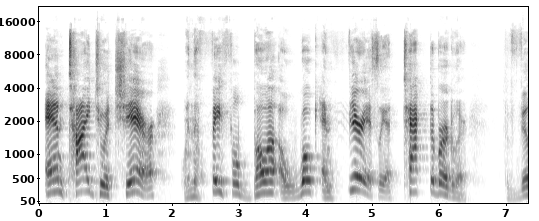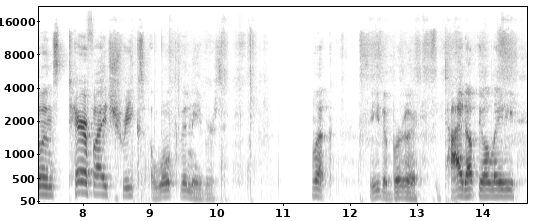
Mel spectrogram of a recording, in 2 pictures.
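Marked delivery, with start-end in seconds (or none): 0.1-10.1 higher, excited storybook narration; dramatic read-aloud; reading to children. A narrator's reading. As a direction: make the rescue thrilling for a child. Reads picture book aloud.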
